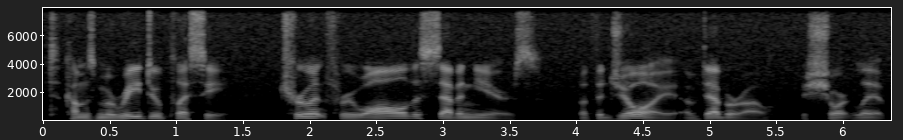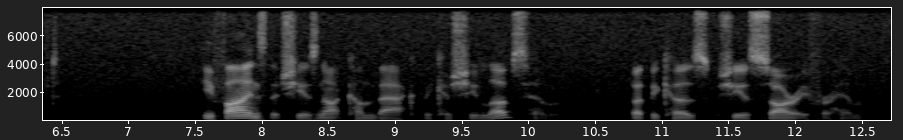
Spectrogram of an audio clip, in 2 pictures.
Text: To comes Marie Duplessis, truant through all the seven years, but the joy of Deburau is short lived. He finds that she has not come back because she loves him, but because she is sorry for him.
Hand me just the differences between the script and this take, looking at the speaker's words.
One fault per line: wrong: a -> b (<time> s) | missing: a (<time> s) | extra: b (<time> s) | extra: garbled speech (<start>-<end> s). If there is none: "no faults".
no faults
